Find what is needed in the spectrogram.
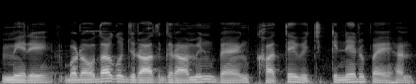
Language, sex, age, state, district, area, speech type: Punjabi, male, 18-30, Punjab, Ludhiana, rural, read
